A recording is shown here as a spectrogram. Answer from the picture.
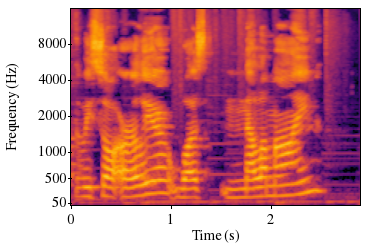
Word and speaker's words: melamine: The palm tree stuff that we saw earlier was melamine. Did I say it wrong just now again? Melamine? No, melamine. Ah.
